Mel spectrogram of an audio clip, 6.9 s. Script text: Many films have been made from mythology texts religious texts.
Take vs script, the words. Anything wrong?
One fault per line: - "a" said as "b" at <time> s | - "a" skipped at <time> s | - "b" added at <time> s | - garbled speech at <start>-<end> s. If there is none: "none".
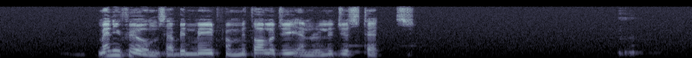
- "texts" said as "and" at 3.0 s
